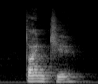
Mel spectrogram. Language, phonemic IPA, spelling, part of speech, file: Dutch, /ˈtɑnjtjə/, tandje, noun, Nl-tandje.ogg
- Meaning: diminutive of tand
